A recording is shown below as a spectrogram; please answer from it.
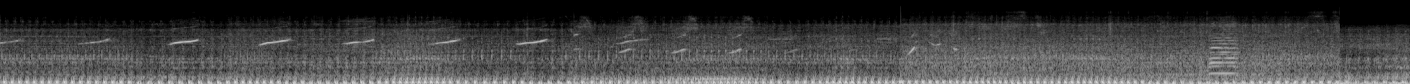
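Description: Motorcycle engine running steadily under way, its rapid firing pulses loud throughout. For the first half or so, a series of short, high, rising chirps repeats about once a second.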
